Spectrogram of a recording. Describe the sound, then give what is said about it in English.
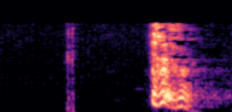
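A man coughs to clear his throat during a church sermon: a brief, sharp catch followed by a longer, rougher cough that fades out, with no speech over it. “Excuse me, I'll have one more cough just to clear my throat.”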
